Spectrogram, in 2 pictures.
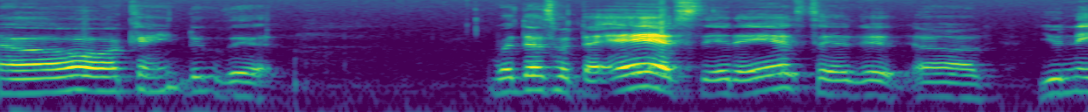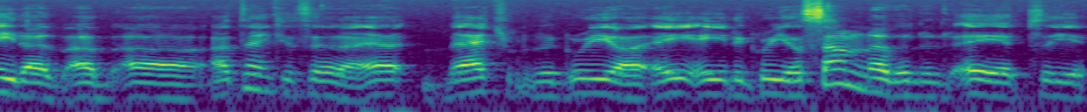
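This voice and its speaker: A woman with a Southern US accent speaks at a moderate pace in a fairly low voice with ordinary pitch variation. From Tennessee, USA. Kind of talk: interview answer.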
